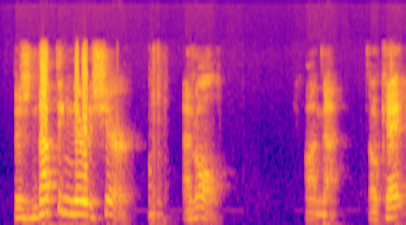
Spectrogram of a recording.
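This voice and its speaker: This man speaks loudly. His pitch is high. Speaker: online marketing coach. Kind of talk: tutorial.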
